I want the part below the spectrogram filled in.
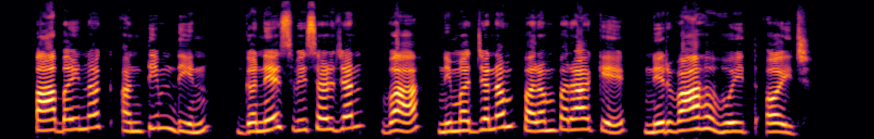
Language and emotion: Maithili, neutral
